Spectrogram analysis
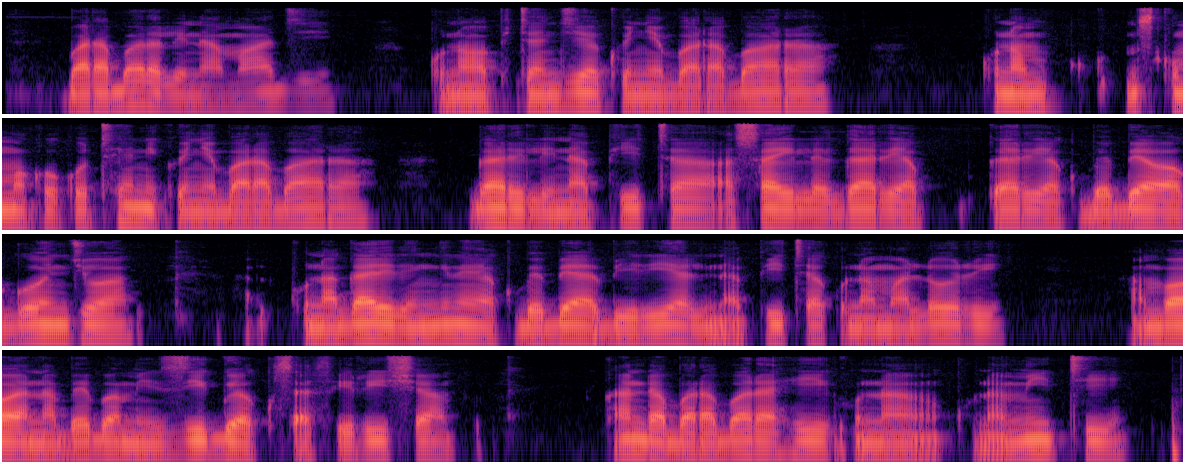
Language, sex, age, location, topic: Swahili, male, 18-24, Kisumu, health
